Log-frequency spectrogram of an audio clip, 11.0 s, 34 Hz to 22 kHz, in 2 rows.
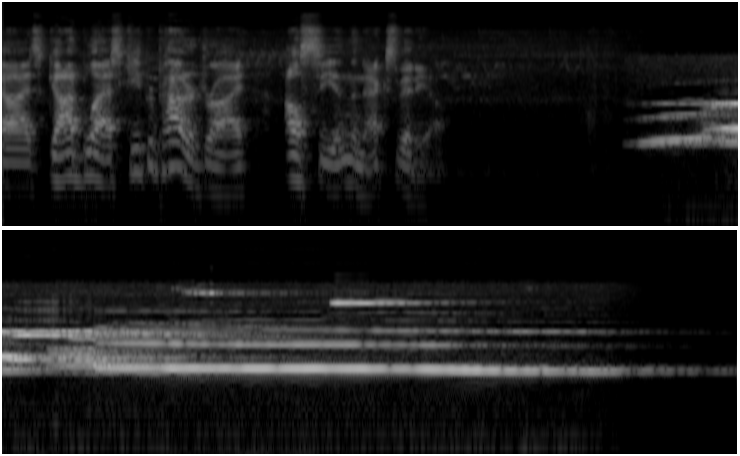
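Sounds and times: sustained chord of held tones: 4.8 - 11.0.

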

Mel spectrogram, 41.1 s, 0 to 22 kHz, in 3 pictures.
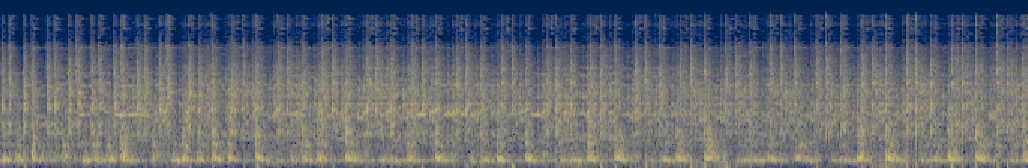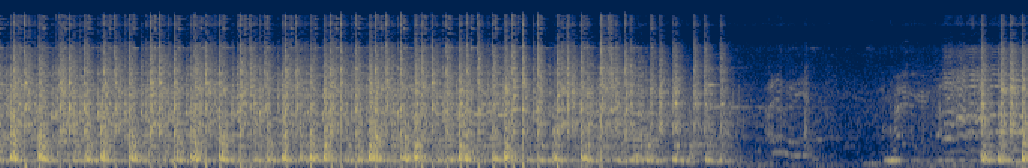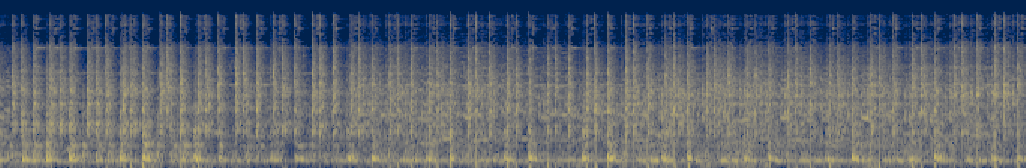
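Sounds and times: folk drums beaten with sticks: 0.0 - 23.6, 26.3 - 41.0.

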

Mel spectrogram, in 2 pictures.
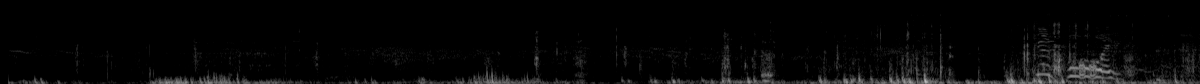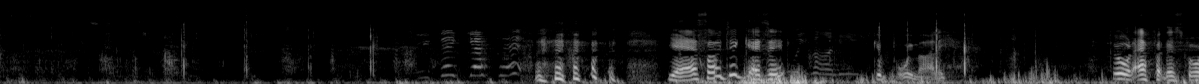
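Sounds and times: horse hoofbeats cantering: 5.3 - 18.2.

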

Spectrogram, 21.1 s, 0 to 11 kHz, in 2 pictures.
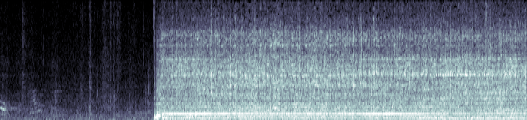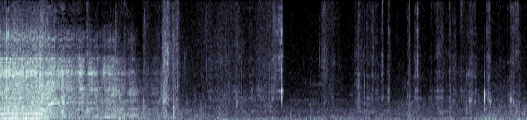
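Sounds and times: garden shredder motor with gear whine: 3.1 - 13.8.

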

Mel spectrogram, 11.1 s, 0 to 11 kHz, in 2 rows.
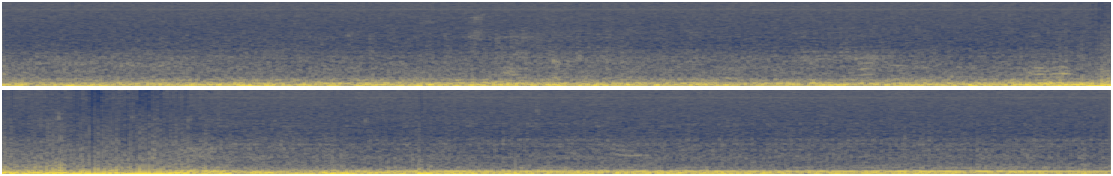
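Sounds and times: car driving on snowy road: 0.0 - 11.0.

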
